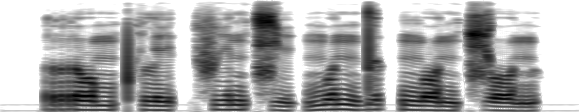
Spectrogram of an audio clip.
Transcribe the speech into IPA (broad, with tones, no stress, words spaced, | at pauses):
ro˧mpʰli˨˩t̚ fi˥˩nt͡ɕi˨˩ʔ mu˥˩ndɯ˥˩k̚ ŋo˨˩nt͡ɕo˨˩n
